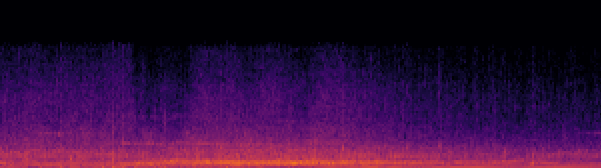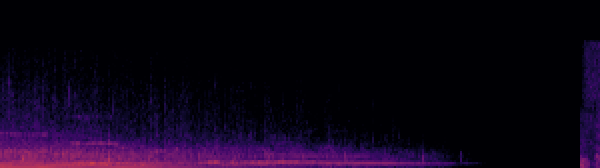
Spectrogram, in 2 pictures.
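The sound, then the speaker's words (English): Audience applause welcoming a show host: a dense, sustained wash of clapping and cheering with a few whoops, gradually dying away into silence. “Ladies and gentlemen, put your hands together and help welcome your friend and mine, Kevin White.”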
